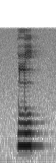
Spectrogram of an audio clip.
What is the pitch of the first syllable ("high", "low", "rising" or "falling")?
high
